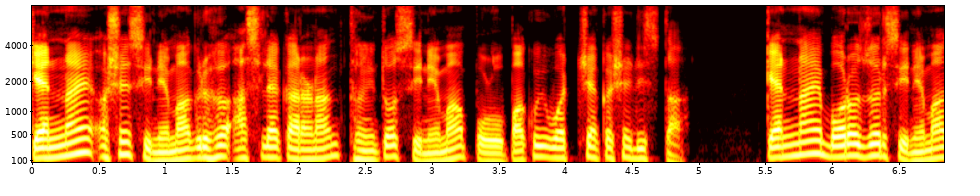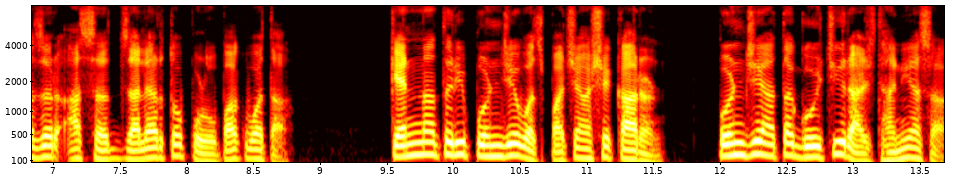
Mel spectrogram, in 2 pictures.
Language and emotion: Goan Konkani, neutral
